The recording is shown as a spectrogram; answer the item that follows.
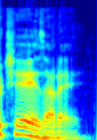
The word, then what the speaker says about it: Cesare: These words like Cesare break the rule. They're called sdrucciola in Italian. They accent on the first syllable rather than the penultimate.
